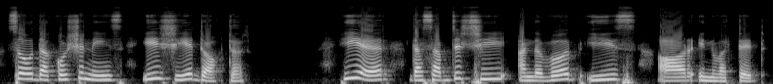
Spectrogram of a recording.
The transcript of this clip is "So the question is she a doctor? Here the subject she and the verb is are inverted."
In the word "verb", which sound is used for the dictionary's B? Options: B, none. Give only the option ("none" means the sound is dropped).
B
